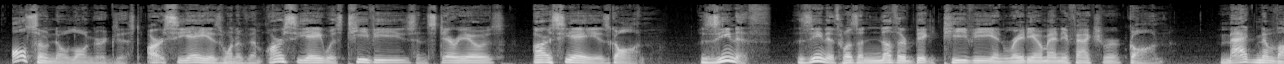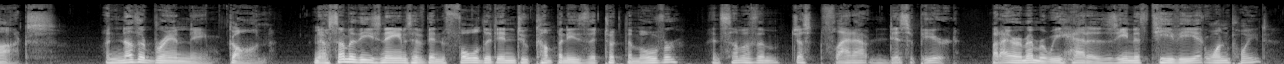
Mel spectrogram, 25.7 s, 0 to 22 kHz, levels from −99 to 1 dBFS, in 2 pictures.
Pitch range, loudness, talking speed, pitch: 100-130 Hz, -19 LUFS, 150 wpm, 115 Hz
